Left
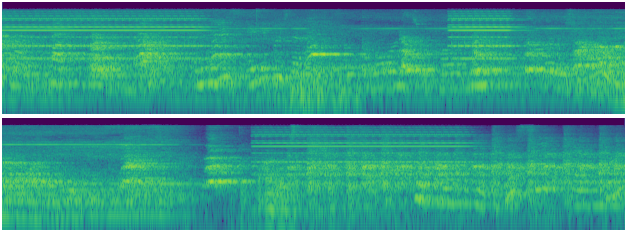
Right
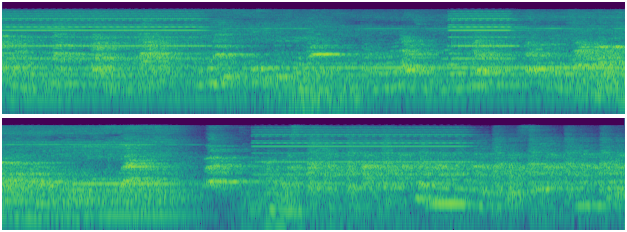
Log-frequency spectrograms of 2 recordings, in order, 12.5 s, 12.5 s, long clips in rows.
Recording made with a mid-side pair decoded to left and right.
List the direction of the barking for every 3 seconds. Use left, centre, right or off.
left, left, centre, left.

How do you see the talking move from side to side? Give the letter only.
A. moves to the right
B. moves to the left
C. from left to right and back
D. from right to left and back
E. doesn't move
E.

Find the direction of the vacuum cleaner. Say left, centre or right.
right.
